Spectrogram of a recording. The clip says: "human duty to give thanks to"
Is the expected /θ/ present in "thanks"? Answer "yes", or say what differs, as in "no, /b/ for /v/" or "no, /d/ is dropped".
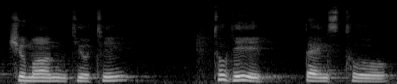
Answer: no, /t/ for /θ/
